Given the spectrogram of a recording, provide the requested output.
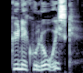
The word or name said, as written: gynækologisk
